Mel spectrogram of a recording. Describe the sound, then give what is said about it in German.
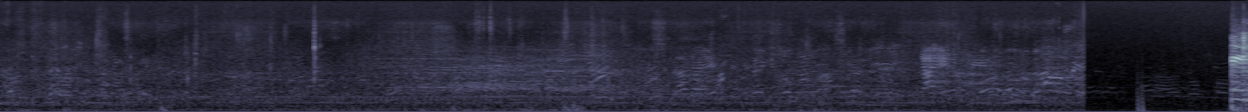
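A dense, chaotic crowd commotion in a metro station, with many voices and hurried footsteps echoing as everyone runs toward the metro exit, continuous and fairly loud before cutting abruptly to near silence at the end. “Iedereen begint te rennen richting uitgang metro.”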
